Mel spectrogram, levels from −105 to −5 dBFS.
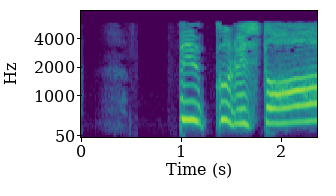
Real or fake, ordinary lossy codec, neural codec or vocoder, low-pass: real; MP3, 24 kbps; none; 7.2 kHz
